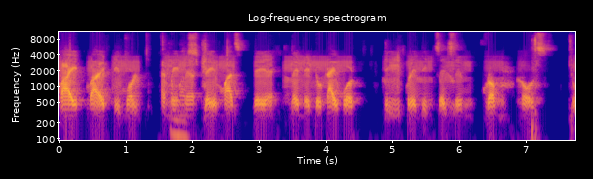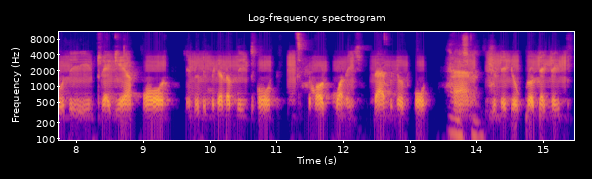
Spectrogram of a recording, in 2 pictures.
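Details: Male survivor of stage 4 vocal cord (throat) cancer since 1997, natural voice lost after surgery, about 10,000 days since; speaks using an electrolarynx device; electrolarynx speech.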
